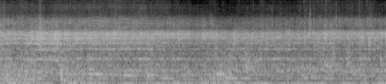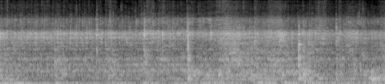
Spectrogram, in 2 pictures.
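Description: A cup of water poured into a pan with sugar while making chana dal halwa gives a steady, close rushing and splashing that runs unbroken for about ten seconds, with no voices over it.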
